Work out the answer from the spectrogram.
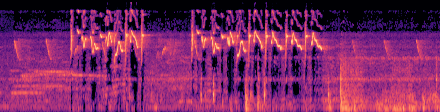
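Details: Olive-backed sunbird, played as a lure for attracting birds, giving two long runs of rapid, high, zigzagging twittered notes, with fainter thin calls before and a rustling noise near the end.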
